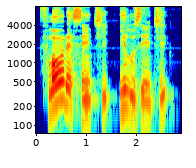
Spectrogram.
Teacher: Florescente e luzente são palavras que rimam e as duas são paroxítonas, portanto, também rima feminina.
